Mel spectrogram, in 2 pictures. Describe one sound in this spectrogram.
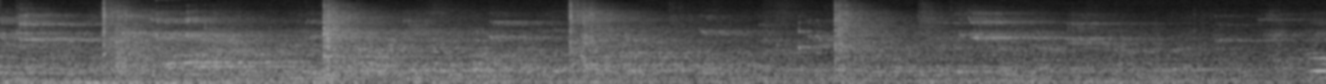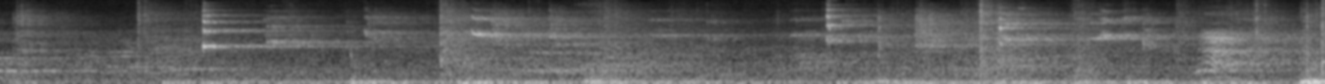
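Shoes squeak sharply on a wooden floor.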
